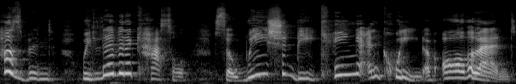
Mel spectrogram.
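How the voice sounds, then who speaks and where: Using a put-on character voice, a woman speaks at a high pitch and a moderate pace. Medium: read story. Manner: bossy.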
